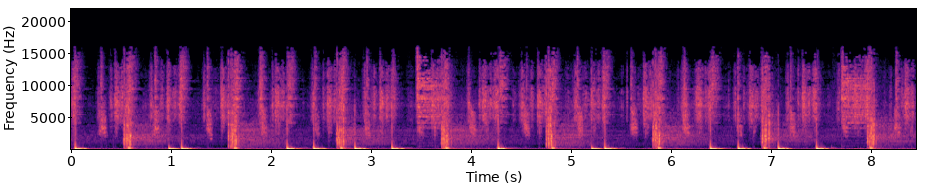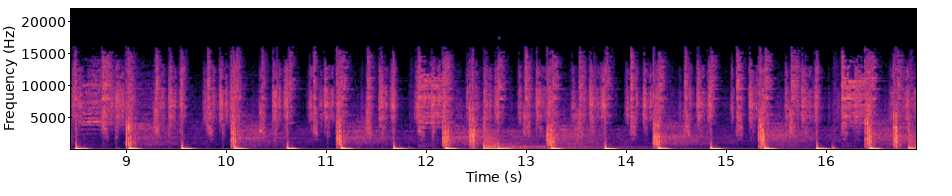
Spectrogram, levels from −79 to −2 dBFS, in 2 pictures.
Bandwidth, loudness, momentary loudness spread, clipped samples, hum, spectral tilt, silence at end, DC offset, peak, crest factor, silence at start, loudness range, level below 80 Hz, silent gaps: 16 kHz; -19 LUFS; 6 LU; under 0.1%; none; -3.5 dB/octave; 0 s; 0.7%; 0 dBFS; 16 dB; 0 s; 1 LU; -20 dBFS; none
